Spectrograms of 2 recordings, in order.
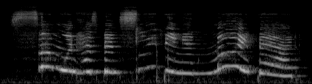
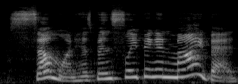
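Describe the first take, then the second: First: It is said in a tiny, small voice. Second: It is said in a middle-sized voice.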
